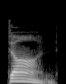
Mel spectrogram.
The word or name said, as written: dawned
